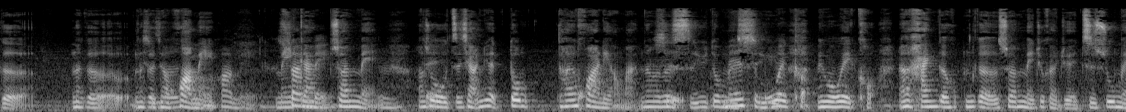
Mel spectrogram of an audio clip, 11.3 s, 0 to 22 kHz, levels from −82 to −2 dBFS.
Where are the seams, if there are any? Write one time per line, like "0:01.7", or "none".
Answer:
0:01.3
0:05.1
